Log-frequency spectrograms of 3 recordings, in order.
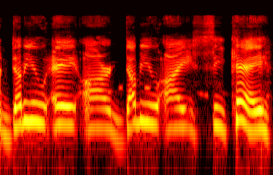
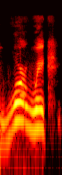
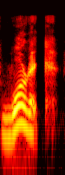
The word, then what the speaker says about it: Warwick: of the times the the way English place names are spelled do not necessarily reflect the way they should be pronounced. For although it is spelled uh w a r w i c k and you might think is Warwick, it's not.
